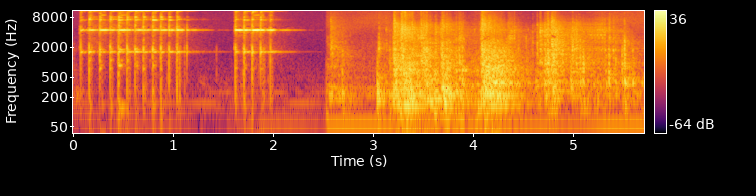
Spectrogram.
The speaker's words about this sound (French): Il va enfin sonner chez lui.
